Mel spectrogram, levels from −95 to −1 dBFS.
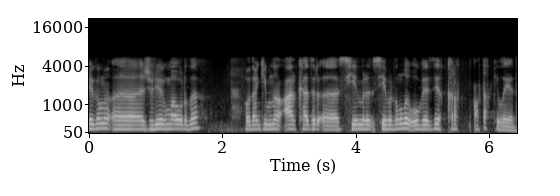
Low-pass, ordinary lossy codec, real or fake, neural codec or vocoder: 5.4 kHz; none; fake; codec, 16 kHz, 2 kbps, X-Codec, HuBERT features, trained on LibriSpeech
